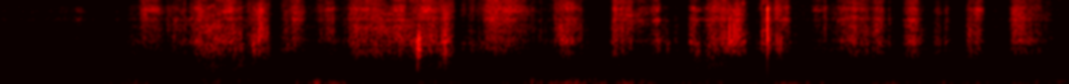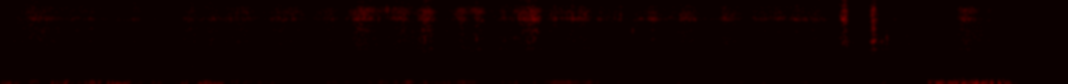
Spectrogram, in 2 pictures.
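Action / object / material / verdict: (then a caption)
scrape / paperback book with thin paper pages / paper / none. Fingertips rub and slide across the thin printed pages of an open paperback crossword puzzle book lying on a wooden table, with the pages turned along the way. Soft, bright papery rustles and scratchy strokes come in quick, uneven bursts during the first four seconds. They then settle into a quieter, duller rubbing, with a brief low brushing swell near the end.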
